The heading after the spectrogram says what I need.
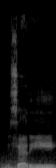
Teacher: یا مدہ ہے اور اسے 1 الف کے برابر کھینچ کے پڑھیں گے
